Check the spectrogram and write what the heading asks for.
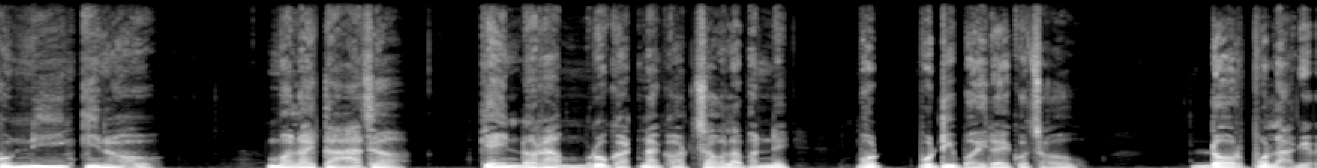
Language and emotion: Nepali, fearful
